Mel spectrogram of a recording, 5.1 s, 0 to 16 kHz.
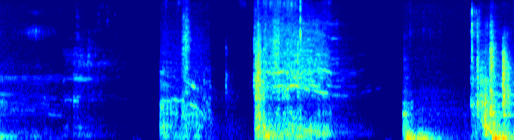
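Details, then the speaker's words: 1998 Corvette C5 power window after repair. Short clean motor hums of about a second each as the glass travels, ending in soft stops with no grinding or straining; window works properly. "lovely that my friend is what we call a job well done this one goes up as well superb"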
